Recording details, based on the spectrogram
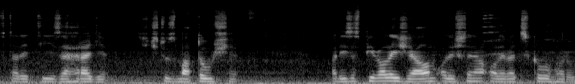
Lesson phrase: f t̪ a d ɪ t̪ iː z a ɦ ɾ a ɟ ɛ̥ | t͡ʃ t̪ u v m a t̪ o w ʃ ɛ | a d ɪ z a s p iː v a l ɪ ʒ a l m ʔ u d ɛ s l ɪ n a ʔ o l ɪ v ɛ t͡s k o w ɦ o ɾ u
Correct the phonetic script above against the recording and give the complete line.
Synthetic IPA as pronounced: f t̪ a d ɪ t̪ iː z a ɦ ɾ a ɟ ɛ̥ | t͡ʃ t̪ u z m a t̪ o w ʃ ɛ | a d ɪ z a s p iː v a l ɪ ʒ a l m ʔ o d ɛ ʃ l ɪ n a ʔ o l ɪ v ɛ t͡s k o w ɦ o ɾ u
